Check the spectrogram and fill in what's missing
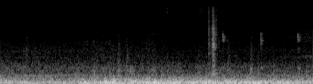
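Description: A Nissan e-NV200 40kWh electric van, reported faulty, pulling up at a dealership, with a loud steady rumble of road and cabin noise throughout and no talking.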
